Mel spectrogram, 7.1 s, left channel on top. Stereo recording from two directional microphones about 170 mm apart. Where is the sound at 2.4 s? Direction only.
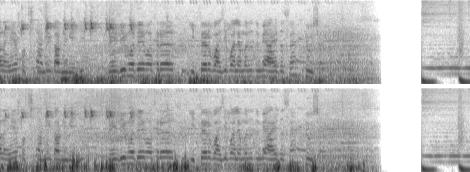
20° right (ahead or behind).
